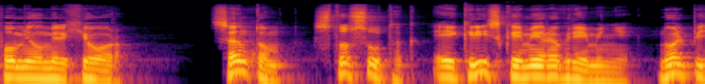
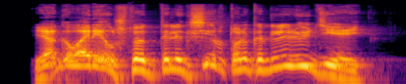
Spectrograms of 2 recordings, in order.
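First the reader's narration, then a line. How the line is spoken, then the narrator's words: Grumbling. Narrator (Russian): заворчал Бальтазар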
